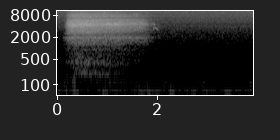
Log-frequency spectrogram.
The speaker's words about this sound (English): Again, inhale for 3 seconds,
